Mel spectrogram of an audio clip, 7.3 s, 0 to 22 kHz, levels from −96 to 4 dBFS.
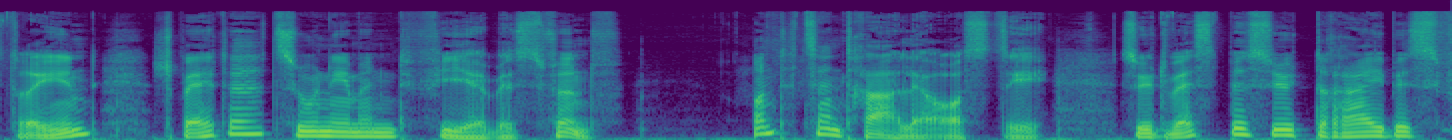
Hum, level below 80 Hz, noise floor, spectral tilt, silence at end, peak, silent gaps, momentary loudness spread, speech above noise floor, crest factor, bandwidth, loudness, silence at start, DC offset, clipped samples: none; -34 dBFS; -45 dBFS; -5.5 dB/octave; 0 s; -6 dBFS; none; 9 LU; 25 dB; 14 dB; 16 kHz; -20 LUFS; 0 s; under 0.1%; under 0.1%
